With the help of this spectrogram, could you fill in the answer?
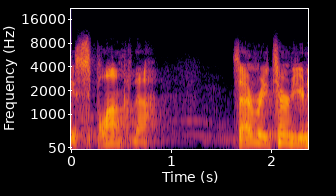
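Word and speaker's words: splankna (σπλάγχνα): S-P-L-A-G-K-N-A is roughly how you'd spell it, splankna. You got to kind of get it out of the throat there.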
